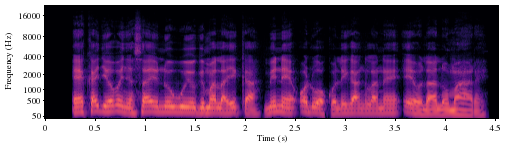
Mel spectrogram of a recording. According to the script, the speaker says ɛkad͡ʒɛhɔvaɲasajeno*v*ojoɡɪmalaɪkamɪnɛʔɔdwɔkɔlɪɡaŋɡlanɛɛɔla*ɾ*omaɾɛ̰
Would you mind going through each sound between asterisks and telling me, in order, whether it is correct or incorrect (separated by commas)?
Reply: incorrect, incorrect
